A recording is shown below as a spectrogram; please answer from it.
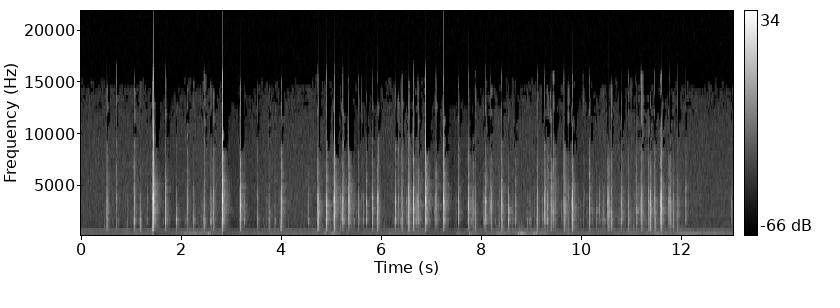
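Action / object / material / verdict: tap / plastic game controller / plastic / none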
